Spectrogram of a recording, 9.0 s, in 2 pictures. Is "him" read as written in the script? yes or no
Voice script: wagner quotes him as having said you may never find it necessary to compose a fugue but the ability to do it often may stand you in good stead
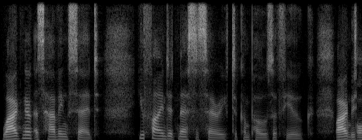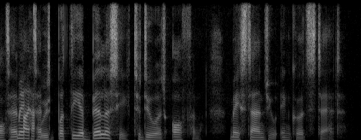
no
